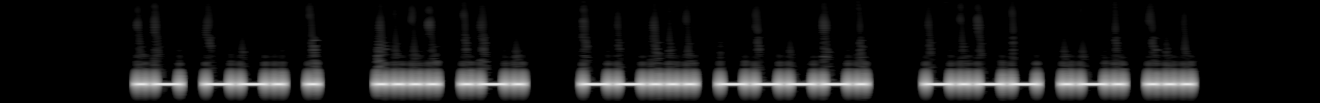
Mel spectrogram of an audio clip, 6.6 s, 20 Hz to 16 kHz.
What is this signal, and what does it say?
Morse code, heard as a keyed tone, about 27 wpm, 700 Hz. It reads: AGE HR 79 YRS
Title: K1USN SST QSO Practice 28wpm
